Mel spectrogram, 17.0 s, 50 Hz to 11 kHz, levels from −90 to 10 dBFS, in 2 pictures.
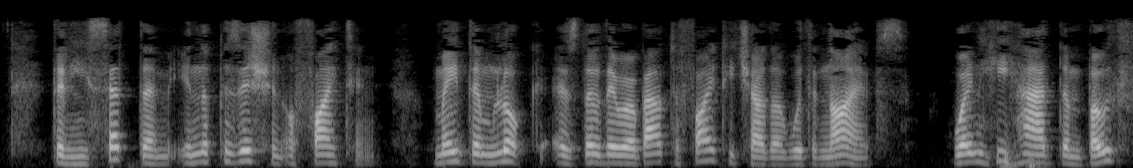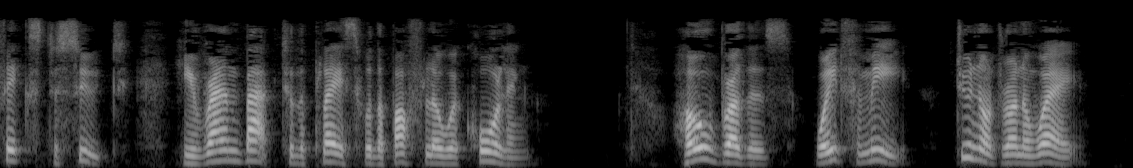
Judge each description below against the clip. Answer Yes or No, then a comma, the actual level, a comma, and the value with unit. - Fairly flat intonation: No, average, 4.6 semitones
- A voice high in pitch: No, medium, 160 Hz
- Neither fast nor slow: Yes, average, 185 wpm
